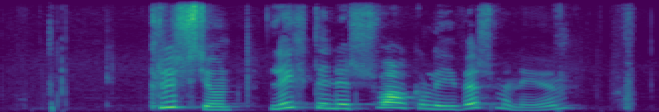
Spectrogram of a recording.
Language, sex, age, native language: Icelandic, male, 11, Icelandic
